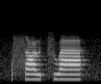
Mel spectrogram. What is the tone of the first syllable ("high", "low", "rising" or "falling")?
high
